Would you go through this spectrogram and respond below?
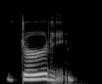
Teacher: Alors là, je le prononce à l'américaine. Le T, pour moi, se transforme en D. Dirty. Mais si vous voulez le prononcer plus à la britannique, ou il y a plein d'autres variations, mais voilà, on peut dire dirty.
